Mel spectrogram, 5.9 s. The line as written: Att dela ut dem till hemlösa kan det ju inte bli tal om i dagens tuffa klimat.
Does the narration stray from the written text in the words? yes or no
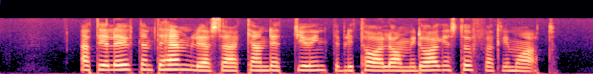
no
